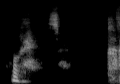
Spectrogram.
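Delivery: winded, panting between words; gasping for air after a walk; out of breath. Real, not acted. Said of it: "I'm out of breath".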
